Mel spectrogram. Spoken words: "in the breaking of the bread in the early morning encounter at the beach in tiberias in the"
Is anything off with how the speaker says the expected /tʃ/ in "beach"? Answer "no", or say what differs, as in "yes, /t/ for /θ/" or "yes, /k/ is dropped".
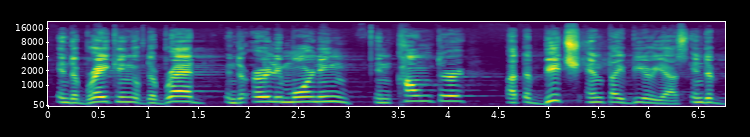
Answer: no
